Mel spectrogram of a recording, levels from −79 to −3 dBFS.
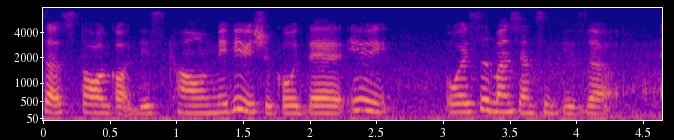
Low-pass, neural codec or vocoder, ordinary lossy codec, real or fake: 7.2 kHz; none; Opus, 32 kbps; real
